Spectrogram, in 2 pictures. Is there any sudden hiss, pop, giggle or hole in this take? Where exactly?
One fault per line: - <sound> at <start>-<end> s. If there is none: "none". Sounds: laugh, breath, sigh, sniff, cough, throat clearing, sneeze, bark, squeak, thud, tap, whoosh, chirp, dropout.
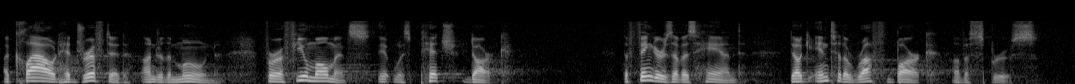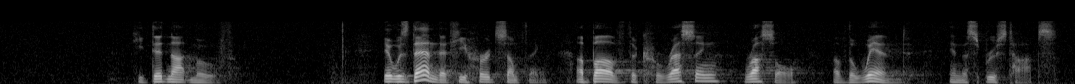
none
